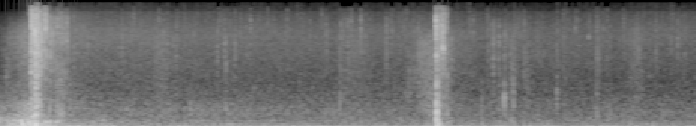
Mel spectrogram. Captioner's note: chopping sound; rain storm sounds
